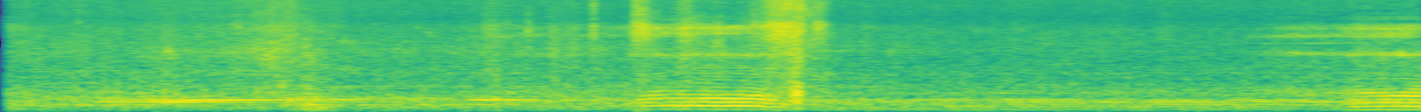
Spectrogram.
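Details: Droning, buzzy snoring with a louder rattling snore midway.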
